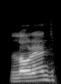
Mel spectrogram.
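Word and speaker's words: Lorentz: एन जेड नहीं आर एल ओ आर ई N sorry यहां पे टी जेड होता है टी साइलेंट रहता है लॉरेंज फोर्स लॉरेंज फोर्स लिखो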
